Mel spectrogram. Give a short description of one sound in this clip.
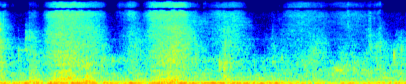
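A cloth wipes along a baseboard with a soft rubbing.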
